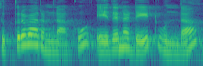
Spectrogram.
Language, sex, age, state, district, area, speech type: Telugu, female, 30-45, Andhra Pradesh, Visakhapatnam, urban, read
